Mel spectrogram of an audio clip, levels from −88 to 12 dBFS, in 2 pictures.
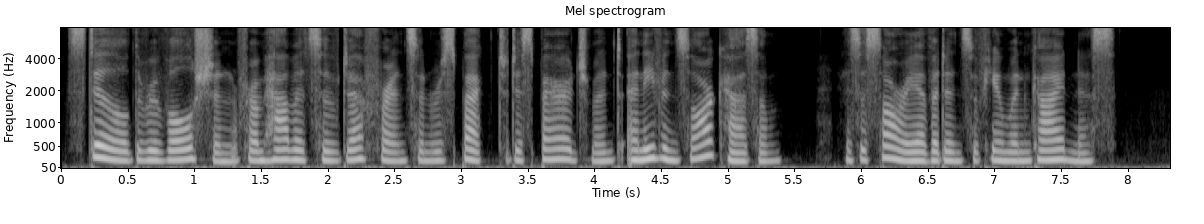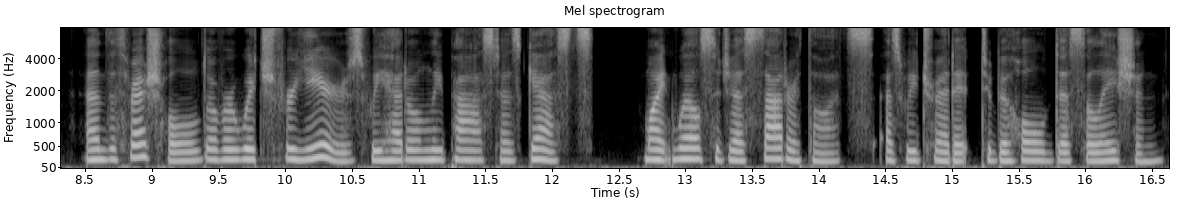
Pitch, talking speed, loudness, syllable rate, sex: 205 Hz, 165 wpm, -19 LUFS, 5.0 syllables/s, female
